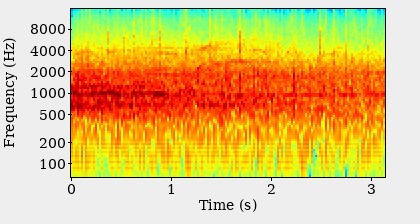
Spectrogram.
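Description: An audience applauds steadily, a dense wash of many hands clapping that holds at a fairly even loudness for about three seconds and tapers only slightly toward the end.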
